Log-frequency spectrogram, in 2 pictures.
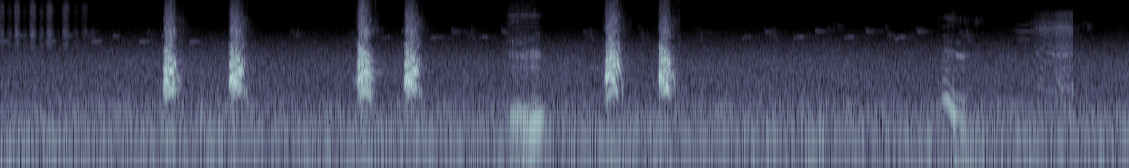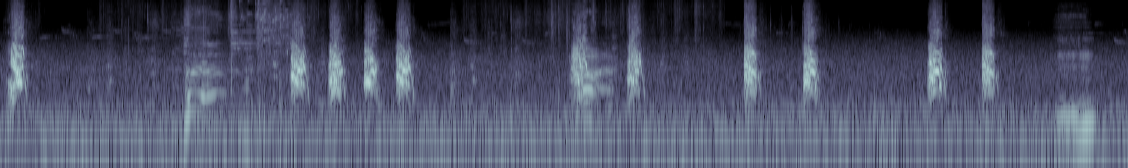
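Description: A dog barking: short sharp barks, mostly in pairs about half a second apart, with a quicker run of four barks a little past halfway.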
